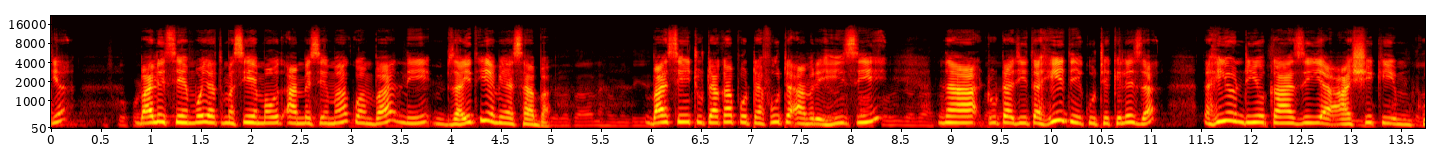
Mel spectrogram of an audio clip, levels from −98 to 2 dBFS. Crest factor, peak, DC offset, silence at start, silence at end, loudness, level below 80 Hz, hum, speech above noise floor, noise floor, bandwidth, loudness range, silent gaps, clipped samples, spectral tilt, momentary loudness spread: 20 dB; -12 dBFS; under 0.1%; 0 s; 0 s; -31 LUFS; -82 dBFS; none; 35 dB; -66 dBFS; 14 kHz; 2 LU; none; under 0.1%; -4 dB/octave; 8 LU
